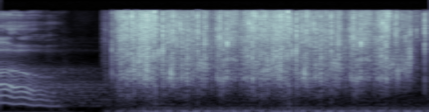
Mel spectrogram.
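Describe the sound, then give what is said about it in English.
A short sighing vocal sound, then loud crumpling of a paper letter that crackles and crinkles steadily for a couple of seconds, with no pauses; the letter is crumpled up after a spelling mistake. “So then I crumpled up the paper, and now I'm writing it again.”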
